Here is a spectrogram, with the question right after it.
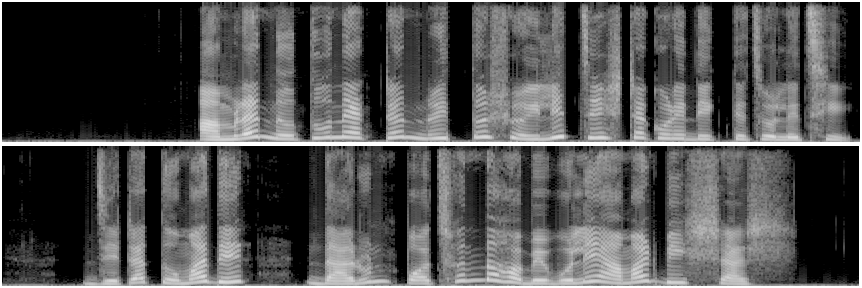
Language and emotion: Bengali, happy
